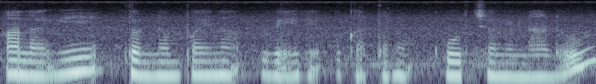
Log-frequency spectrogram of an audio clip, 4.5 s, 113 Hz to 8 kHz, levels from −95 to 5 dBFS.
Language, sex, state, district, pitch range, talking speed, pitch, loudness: Telugu, female, Andhra Pradesh, Annamaya, 175-190 Hz, 80 wpm, 180 Hz, -19 LUFS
